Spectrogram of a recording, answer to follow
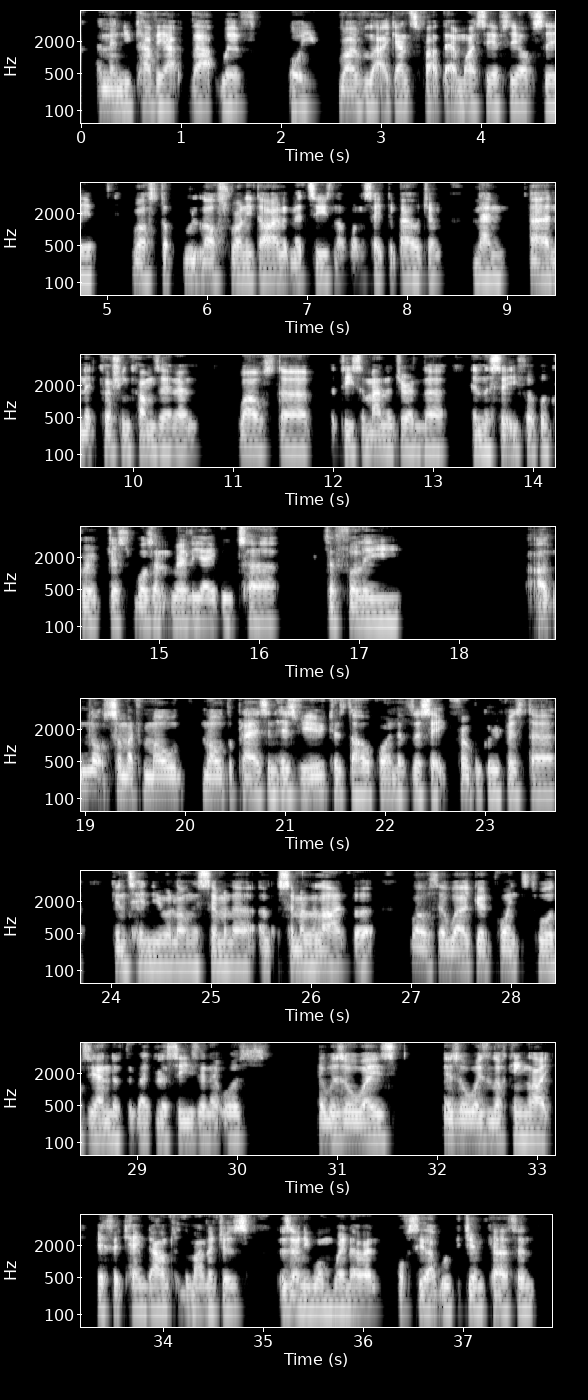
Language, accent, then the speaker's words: English; England, United Kingdom; as an Englishman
